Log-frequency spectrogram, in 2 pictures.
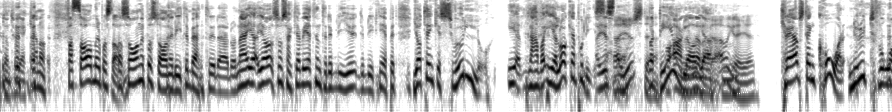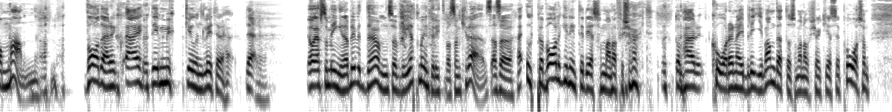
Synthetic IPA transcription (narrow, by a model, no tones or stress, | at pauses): ʉt̪ant̪ʰveːkanɔ | fasɑːnəɾpʰɔst̪ɑ̰fasɑːnəɾpʰɔst̪ɑːnæɾɭiːt̪əbɛt̪ɾəd̪æɖɔnɛɪjɑjɑːsɔmsak̚t̪jɑɡveːt̪ɪnt̪əd̪ɛbliɾjɵd̪ɛbliɾjkʰneːpɪt̪jɑːɡ̚t̪ʰɛŋkəsvɵlːʊ̰ | eːnæɾhanvaɾeːlɑːkapʰʊliːsssvaɖɛʊlɑːɡaɾɛ̰jə̰ | kʰɾɛːvsd̪ɛɛnkʰoːɾnʉæɾʉt̪ʰvoːmanː | vɑːd̪æɾɛnknæɪd̪ɛːmʏkːəɵnd̪əɭɪɡt̪ɪd̪ɛɦæ̰ːɾd̪ɛæ | jɑːɛft̪ə̥ʂɔmɪŋːənhabliːvɪt̪̚d̪œmd̪sɔveːt̪manɪnt̪əɾɪk̚t̪ɪt̪vasɔmkʰɾɛ̰ːvsals̬ɔæʔɵpːənbɑːlɪɡəɾɪnt̪əd̪ɛsɔmːanhaɾfœʂøːkt̪d̪ɔmɦæːɾkʰoːɾəɳaɪbliːvand̪ət̪d̪ɔsɔmanhaɾfœ̥ʂøːkt̪jeːsɛjpʰɔsɔm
